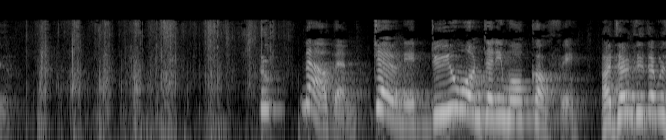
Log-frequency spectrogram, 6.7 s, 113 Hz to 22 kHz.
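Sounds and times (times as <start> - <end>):
scissors cutting a hole in a newspaper: 0.2 - 3.0
speech: 2.6 - 6.6.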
